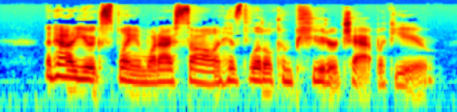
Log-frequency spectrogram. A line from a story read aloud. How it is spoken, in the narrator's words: Pam scoffs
